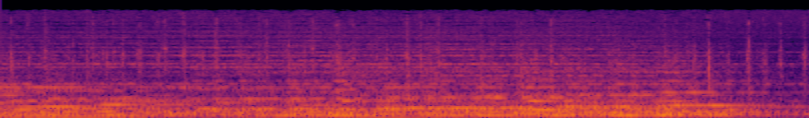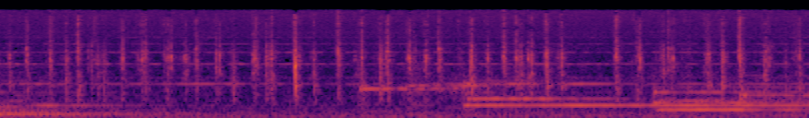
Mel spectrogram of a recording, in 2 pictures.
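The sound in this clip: Typing on a computer keyboard, a quick, irregular patter of light key clicks under sustained music that thins out midway, leaving the tapping more exposed.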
